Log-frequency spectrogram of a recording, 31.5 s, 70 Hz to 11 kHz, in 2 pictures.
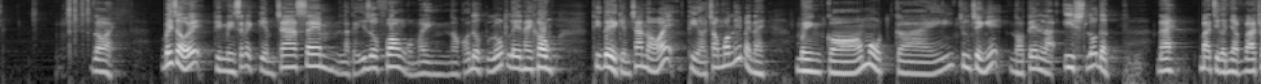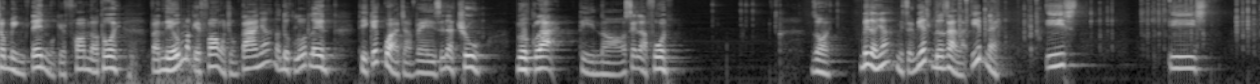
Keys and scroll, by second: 28.6 ctrl+space.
